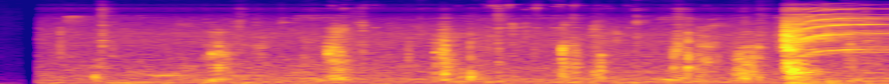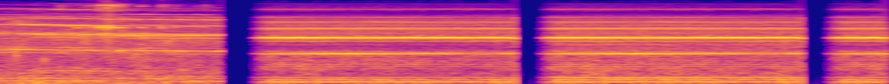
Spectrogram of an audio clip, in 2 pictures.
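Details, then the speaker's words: Caravan automatic levelling system, Retract All pressed on the control unit: after a few clicks, a steady high motor whine in several bursts with short gaps as the back jacks retract first, then the front; normal retract cycle. "ఆ శబ్దం వినిపిస్తుందా చూడండి ఇప్పుడు retract అవుతోంది. ముందుగా back retract అవుతుంది. తర్వాత front retract అవుతుంది."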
